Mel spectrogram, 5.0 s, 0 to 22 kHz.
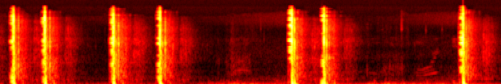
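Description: CZ SP-01 Shadow 9mm pistol fired in quick double-taps: seven sharp shots in pairs a third to half a second apart, with a second or more between pairs while the shooter moves to the next target.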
